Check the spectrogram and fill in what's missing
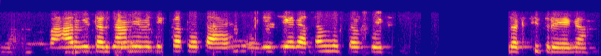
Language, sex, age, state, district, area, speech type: Hindi, female, 30-45, Bihar, Madhepura, rural, conversation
